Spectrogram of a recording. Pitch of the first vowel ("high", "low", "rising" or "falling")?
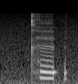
high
